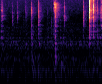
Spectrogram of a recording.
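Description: Light, sharp clicks and taps from handling a plastic model airplane and its packaging: one click about a second in, then a quick cluster of clicks near the end.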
